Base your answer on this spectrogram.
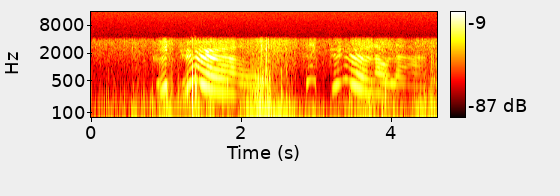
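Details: A 17-week-old female Staffordshire Bull Terrier puppy, playing in her pool, gives short, whiny yelps that rise briefly and then slide downward.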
